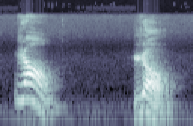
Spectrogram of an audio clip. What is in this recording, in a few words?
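"rou4", Mandarin Chinese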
